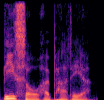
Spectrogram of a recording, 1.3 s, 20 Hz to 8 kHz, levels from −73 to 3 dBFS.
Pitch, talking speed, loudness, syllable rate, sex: 105 Hz, 135 wpm, -18 LUFS, 4.3 syllables/s, male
